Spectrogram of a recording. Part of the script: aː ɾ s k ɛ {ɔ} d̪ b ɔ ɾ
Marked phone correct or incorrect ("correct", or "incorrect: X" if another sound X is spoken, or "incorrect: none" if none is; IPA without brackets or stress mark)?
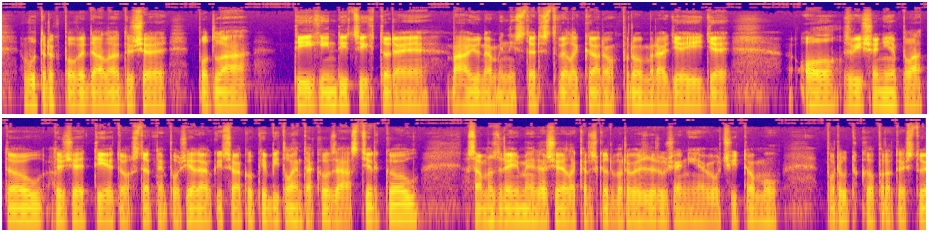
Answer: correct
